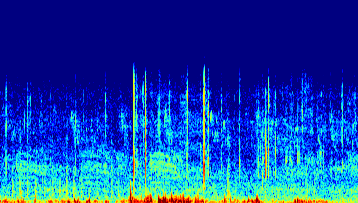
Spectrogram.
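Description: Plastic case of a DJI Spark battery being worked back together by hand. A few sharp clicks and knocks come from the cover and tabs in the middle stretch, with rubbing and handling noise between; the cover is not yet seating fully.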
